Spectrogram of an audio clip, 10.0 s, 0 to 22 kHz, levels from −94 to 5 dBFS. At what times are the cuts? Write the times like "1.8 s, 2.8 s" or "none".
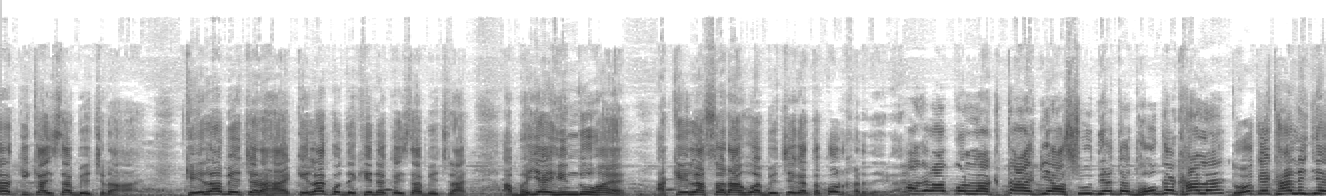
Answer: none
